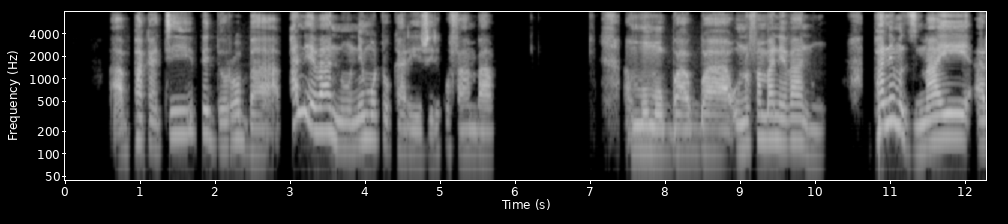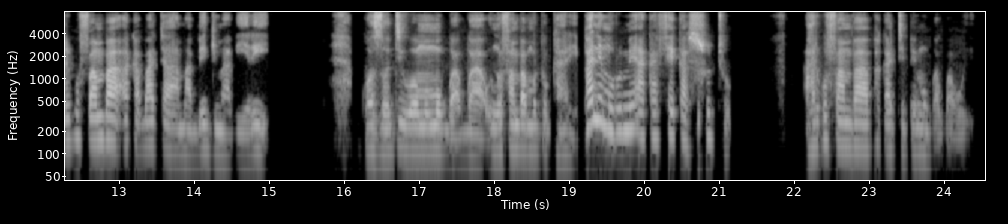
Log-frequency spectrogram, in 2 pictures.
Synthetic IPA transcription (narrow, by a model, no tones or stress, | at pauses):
pakatipe̞dʱo̞ɾo̞bʱa̰pane̞ʋan̤une̞mo̞to̞kaɾiʐirikufaːmba | mumuɡʱwaɡ͡bʱwauno̞fambane̞ʋan̤u | pane̞mud͡zimaiaɾikufambaʔakaɓatamabʱe̞ɡʱimaʋiːri | ɡʱo̞zo̞tiwo̞mumuɡʱwaɡ͡bʱwaṵno̞fambamo̞to̞kaːɾipane̞muɾume̞akafe̞kaʂutʰu | aɾikufambapakatipe̞muɡʱwa̰ɡʱwa̰ṵːju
